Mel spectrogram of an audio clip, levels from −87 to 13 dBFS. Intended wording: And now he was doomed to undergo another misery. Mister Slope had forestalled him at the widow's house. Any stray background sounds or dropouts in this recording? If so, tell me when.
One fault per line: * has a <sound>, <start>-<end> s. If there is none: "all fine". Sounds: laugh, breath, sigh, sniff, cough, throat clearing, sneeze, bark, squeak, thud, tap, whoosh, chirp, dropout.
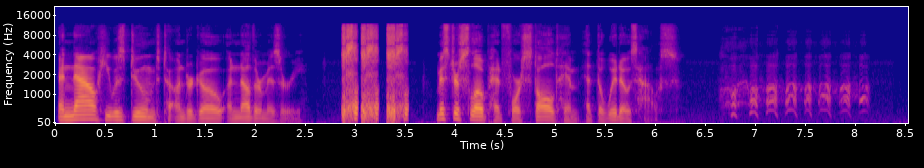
* has a laugh, 2.9-3.5 s
* has a laugh, 6.6-8.2 s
